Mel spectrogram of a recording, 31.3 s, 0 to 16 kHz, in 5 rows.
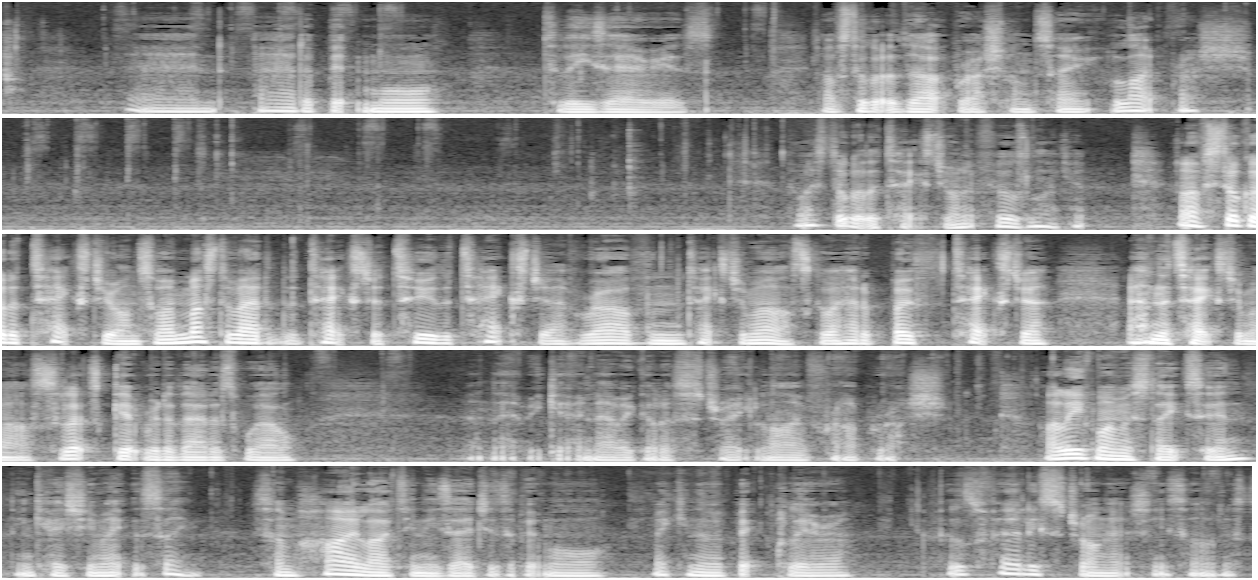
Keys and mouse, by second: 0.5-2.8 drag, 2.8 f, 3.4-5.0 drag, 5.8-9.2 drag, 9.2 f, 10.2-11.4 middle drag, 11.4 click, 16.6-19.1 middle drag, 19.1 click, 20.3-27.3 drag, 27.3-27.7 middle drag, 27.7 click, 28.3 f, 28.5-29.0 drag, 29.0-29.5 middle drag, 29.5-30.9 drag, 30.9 f, 31.2-31.3 drag.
